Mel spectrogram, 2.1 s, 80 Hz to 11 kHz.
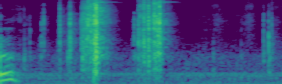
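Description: Pump action of a new Mossberg Maverick 88 12-gauge shotgun being worked: a few light clicks, then two sharp metallic clacks about half a second apart as the fore-end is run back and forward.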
